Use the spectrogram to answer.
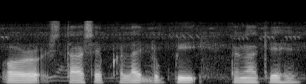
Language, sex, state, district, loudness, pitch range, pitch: Hindi, male, Arunachal Pradesh, Papum Pare, -18 LUFS, 95-100 Hz, 100 Hz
